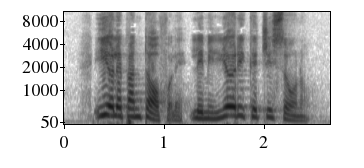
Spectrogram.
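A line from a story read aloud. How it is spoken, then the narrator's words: Shouted. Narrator (Italian): gridò Joe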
